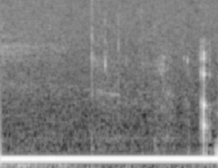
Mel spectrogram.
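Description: Steady low electrical hum, a single unchanging low tone, the kind of mains hum picked up by a microphone signal.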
